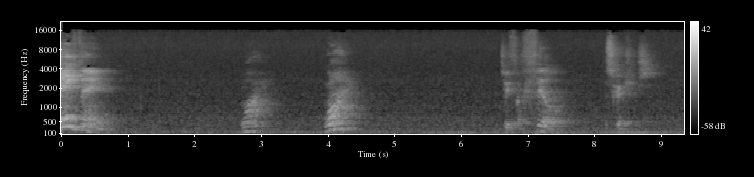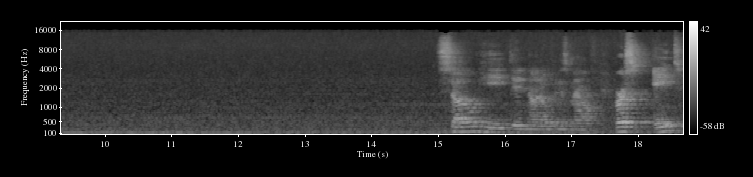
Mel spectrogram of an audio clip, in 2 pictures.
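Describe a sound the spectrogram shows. A young man speaks slowly and deliberately through a microphone, with long pauses.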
